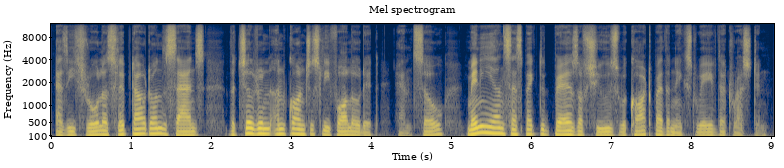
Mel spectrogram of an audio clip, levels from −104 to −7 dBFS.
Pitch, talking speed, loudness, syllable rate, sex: 115 Hz, 195 wpm, -18 LUFS, 5.2 syllables/s, male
